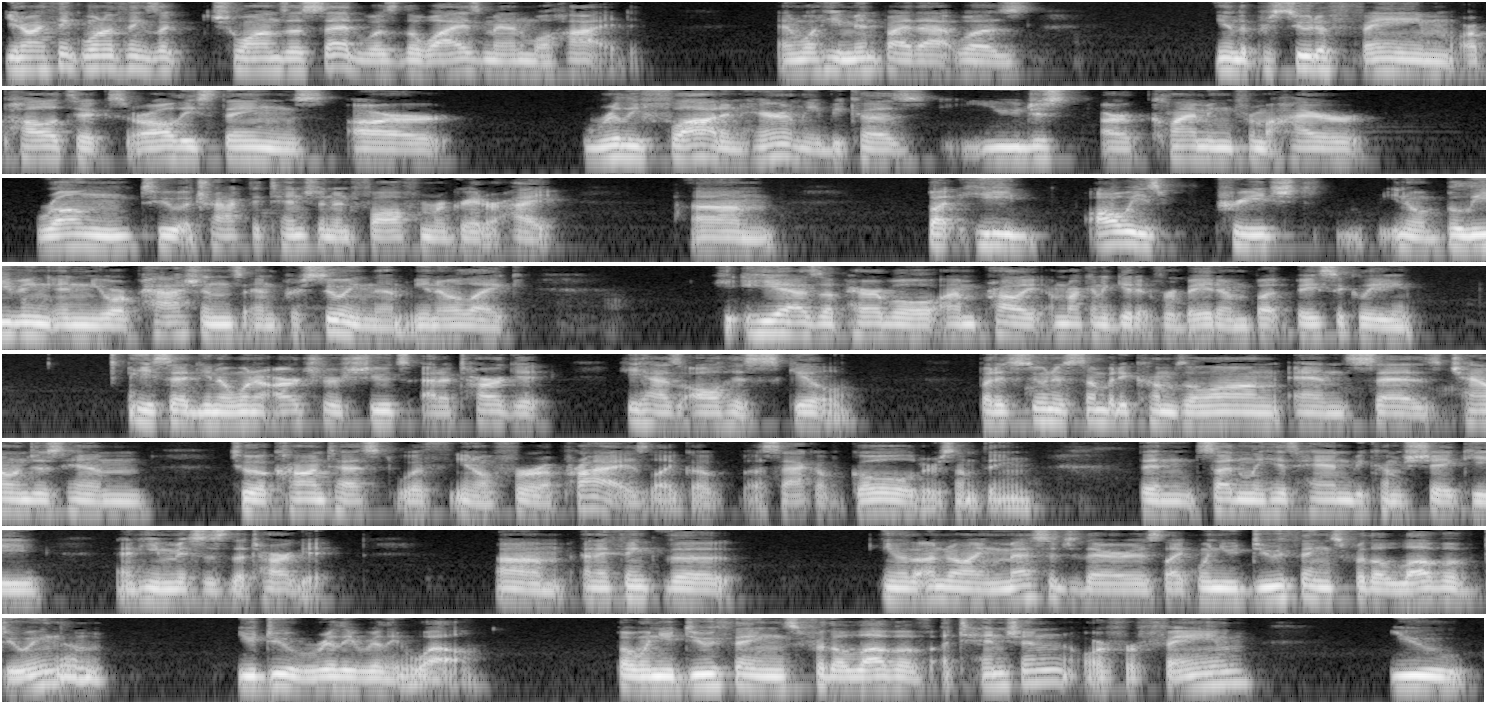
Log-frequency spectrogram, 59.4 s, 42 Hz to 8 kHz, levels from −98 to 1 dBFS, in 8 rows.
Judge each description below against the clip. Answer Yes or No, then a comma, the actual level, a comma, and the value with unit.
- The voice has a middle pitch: No, low, 110 Hz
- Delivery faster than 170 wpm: Yes, average, 190 wpm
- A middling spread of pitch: No, narrow, 2.3 semitones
